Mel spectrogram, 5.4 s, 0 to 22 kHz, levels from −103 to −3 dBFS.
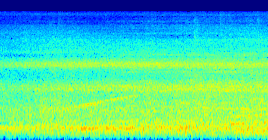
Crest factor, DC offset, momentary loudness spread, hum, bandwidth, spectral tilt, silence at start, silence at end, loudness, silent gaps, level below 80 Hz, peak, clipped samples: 14 dB; under 0.1%; 5 LU; none; 16.5 kHz; -3.5 dB/octave; 0 s; 0 s; -31 LUFS; none; -68 dBFS; -18 dBFS; under 0.1%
